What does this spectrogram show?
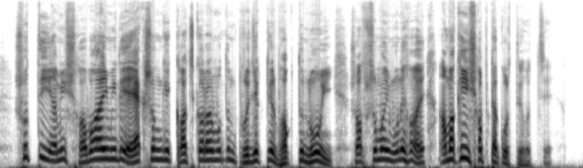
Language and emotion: Bengali, disgusted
